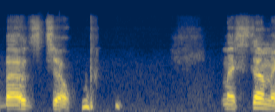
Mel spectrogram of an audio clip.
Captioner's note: gagging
